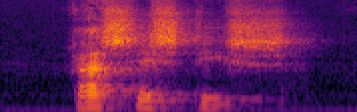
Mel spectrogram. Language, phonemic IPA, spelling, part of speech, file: Dutch, /raˈsɪstis/, racistisch, adjective, Nl-racistisch.ogg
- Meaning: racist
